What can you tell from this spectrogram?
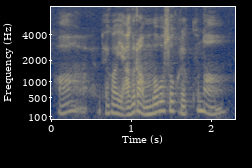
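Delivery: soft, low inner musing; quiet realization. Acted. Boy watching his brother leave, quietly realizing. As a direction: say it softly to yourself as it sinks in. Boy thinking to himself, accepting it.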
